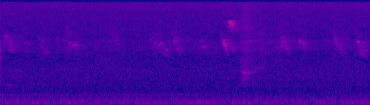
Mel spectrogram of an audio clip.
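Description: Faint outdoor background with a series of short, high bird chirps scattered through it over a low rumble.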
